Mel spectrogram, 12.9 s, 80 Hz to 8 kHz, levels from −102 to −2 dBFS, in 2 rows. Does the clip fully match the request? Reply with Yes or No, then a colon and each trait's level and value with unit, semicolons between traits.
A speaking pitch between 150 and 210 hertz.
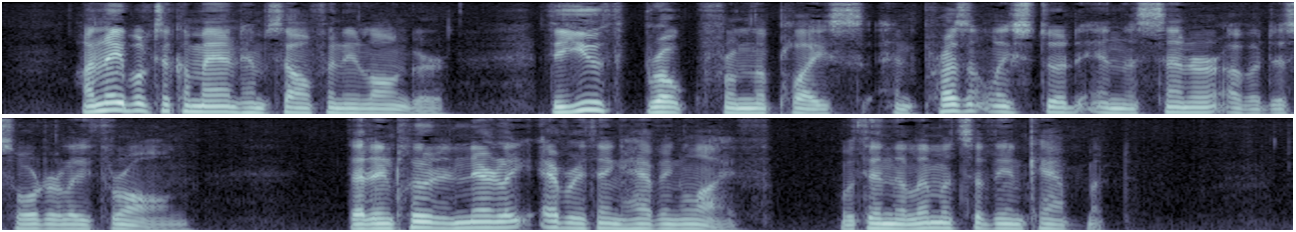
No: low, 125 Hz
